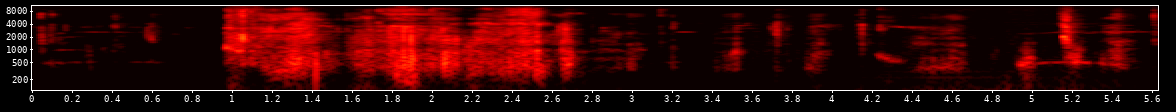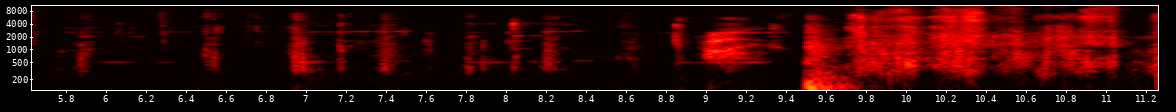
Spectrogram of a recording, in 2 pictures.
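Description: Close-miked eating sounds: crunchy bites and chewing of a fresh water apple (jambu air). There are two spells of loud crunching, about a second in and near the end, with softer chewing clicks between.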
